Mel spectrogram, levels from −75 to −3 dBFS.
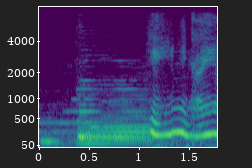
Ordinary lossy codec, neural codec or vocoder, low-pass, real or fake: none; codec, 16 kHz, 2 kbps, X-Codec, HuBERT features, trained on balanced general audio; 7.2 kHz; fake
